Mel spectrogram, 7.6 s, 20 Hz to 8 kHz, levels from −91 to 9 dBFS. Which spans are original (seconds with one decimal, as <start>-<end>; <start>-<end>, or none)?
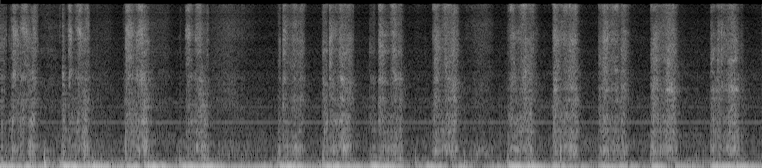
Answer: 0.0-0.7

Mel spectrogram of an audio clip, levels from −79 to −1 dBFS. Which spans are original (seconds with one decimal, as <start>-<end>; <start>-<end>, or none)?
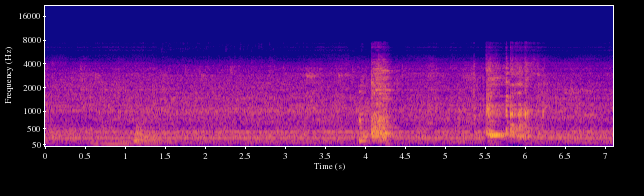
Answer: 1.4-2.9; 3.8-4.5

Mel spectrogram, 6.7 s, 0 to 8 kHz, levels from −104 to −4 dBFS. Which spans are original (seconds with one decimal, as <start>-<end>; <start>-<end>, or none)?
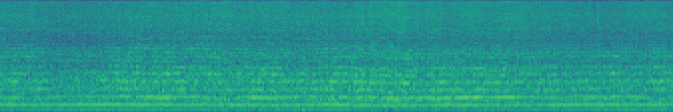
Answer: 0.0-6.7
